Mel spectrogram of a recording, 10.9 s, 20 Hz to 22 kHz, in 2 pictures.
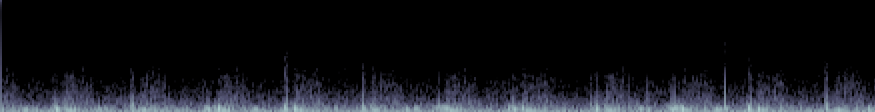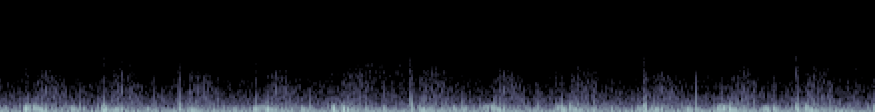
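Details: Womb sound sleep aid for babies: steady, soft low thumps at about 125 a minute over a muffled whooshing hum, monotone flow noise and white noise, like a heartbeat from inside the womb; heartbeat.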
